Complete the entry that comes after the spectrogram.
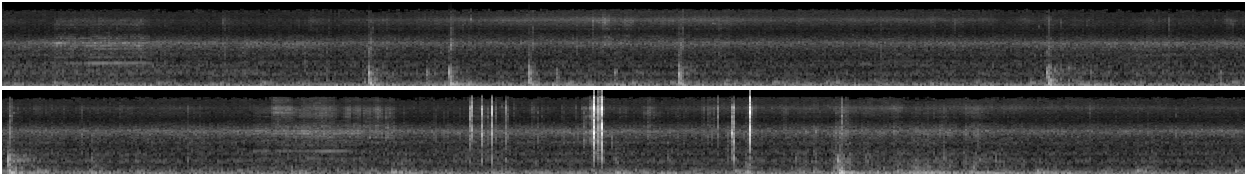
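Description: Passenger train carriage running along the track, heard from inside the car: a steady low rumble broken by about a dozen sharp knocks at uneven intervals.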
